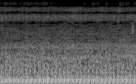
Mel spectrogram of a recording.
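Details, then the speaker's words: 2017 Troy-Bilt Storm Tracker 2690 XP snow blower after carburetor replacement (part 951-15236), choke off: steady, even low-rpm running with no surging. Normal running after the fix. "no more surging running nice and smooth the throttle is smooth low rpm running smooth"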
